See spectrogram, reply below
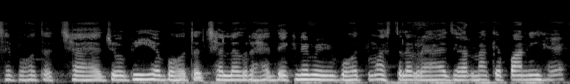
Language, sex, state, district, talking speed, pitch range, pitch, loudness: Hindi, female, Jharkhand, Sahebganj, 250 wpm, 205-215 Hz, 210 Hz, -15 LUFS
